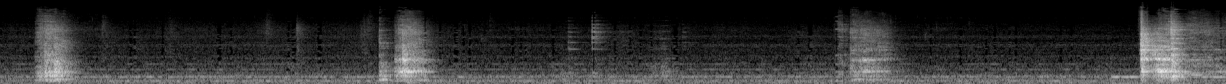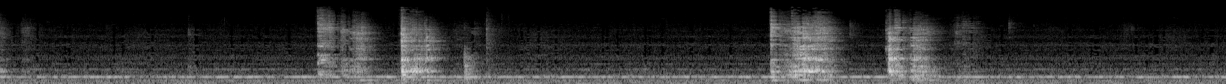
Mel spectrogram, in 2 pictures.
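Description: A metal spoon scrapes and clinks against a pan as cooked mince is moved onto a plate, with sharp intermittent clatters every few seconds over a steady low hum, no talking.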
